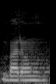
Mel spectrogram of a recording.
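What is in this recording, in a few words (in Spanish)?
"varon", Spanish, Andalusia, Sevilla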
